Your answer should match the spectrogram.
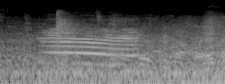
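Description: A man's single long, high-pitched call, sliding slightly down in pitch, urging on a draft horse that is pulling a log-loaded sled.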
